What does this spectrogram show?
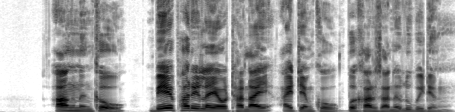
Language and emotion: Bodo, neutral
